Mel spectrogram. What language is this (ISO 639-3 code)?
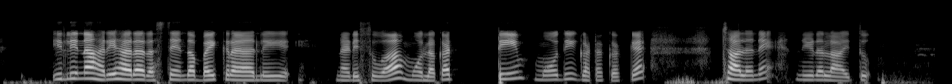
kan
